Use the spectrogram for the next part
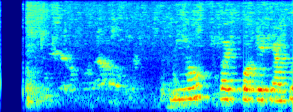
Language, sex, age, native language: Icelandic, female, 10, Icelandic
